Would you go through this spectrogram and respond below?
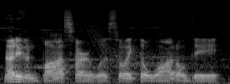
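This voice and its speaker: Low-voiced man, casual gaming banter. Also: fairly even intonation, a little fast, a bit bright. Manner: crude, sweary, joking. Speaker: gaming stream co-commentator. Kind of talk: casual joking game commentary. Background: game music.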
